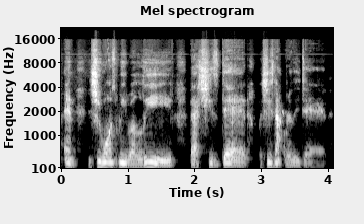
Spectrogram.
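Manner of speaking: quiet fast murmur, lightly mocking; hushed conspiratorial mock of a friend; imitating Vanessa. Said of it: "This is how she talk".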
